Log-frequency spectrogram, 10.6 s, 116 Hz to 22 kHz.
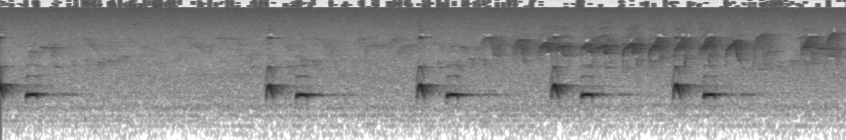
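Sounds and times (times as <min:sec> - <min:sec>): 
cuckoo calling in a forest in Japan: 0:00.0 - 0:01.0, 0:03.3 - 0:04.2, 0:05.2 - 0:06.1, 0:06.9 - 0:09.4.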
